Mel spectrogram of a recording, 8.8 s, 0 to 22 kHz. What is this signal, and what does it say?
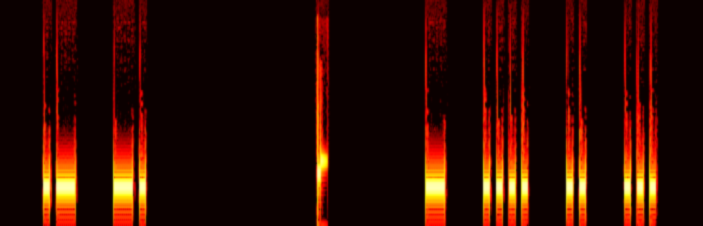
Morse code, heard as a keyed tone, about 15 wpm, spaced as for 11 wpm, 700 Hz. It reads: AN THIS
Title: 2x Character Spacing - Top 300 Words - 15wpm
